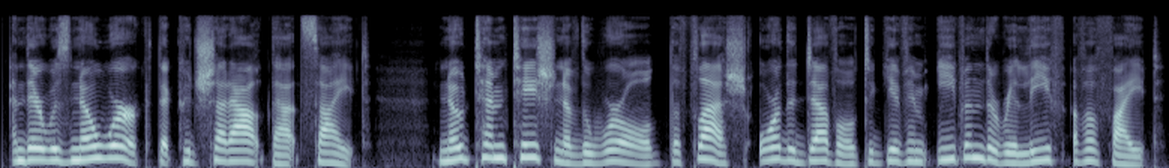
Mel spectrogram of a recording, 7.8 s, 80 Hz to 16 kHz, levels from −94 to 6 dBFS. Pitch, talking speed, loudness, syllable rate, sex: 190 Hz, 225 wpm, -19 LUFS, 5.2 syllables/s, female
